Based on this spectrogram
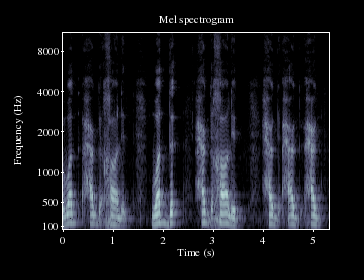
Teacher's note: قرآن والی جو قاف ہے اس کو جو ہے گاف میں چینج کرتے ہیں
